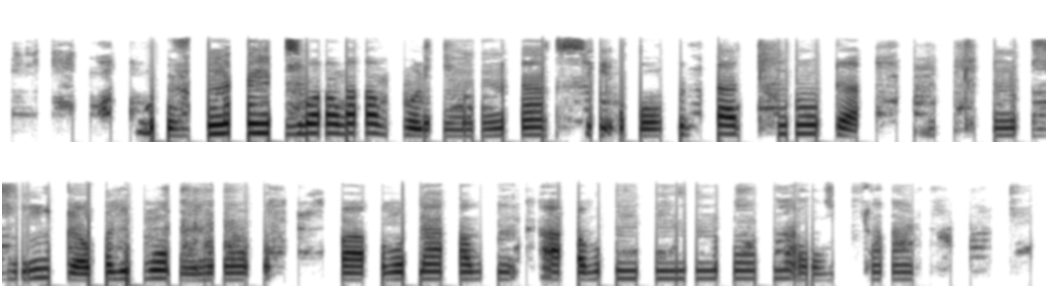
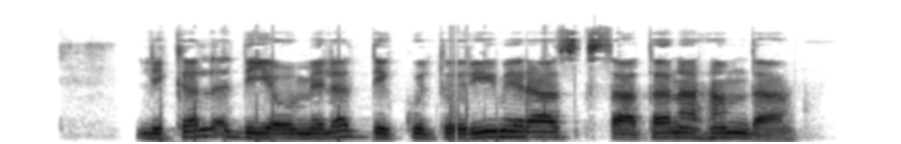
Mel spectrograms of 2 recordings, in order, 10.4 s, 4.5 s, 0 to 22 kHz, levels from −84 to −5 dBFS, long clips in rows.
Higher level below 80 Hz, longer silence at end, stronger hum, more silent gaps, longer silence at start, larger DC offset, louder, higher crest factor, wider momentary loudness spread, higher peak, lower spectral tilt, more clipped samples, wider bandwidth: second, -52 dBFS vs -46 dBFS; second, 0.1 s vs 0.55 s; neither; first, 0.20-0.24 s, 6.84-6.91 s, 10.17-10.25 s vs none; second, 0.05 s vs 0.7 s; neither; second, -18 LUFS vs -13 LUFS; about the same, 18 dB vs 14 dB; first, 15 LU vs 6 LU; about the same, -2 dBFS vs 0 dBFS; about the same, -3 dB/octave vs -4 dB/octave; neither; second, 8 kHz vs 11 kHz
